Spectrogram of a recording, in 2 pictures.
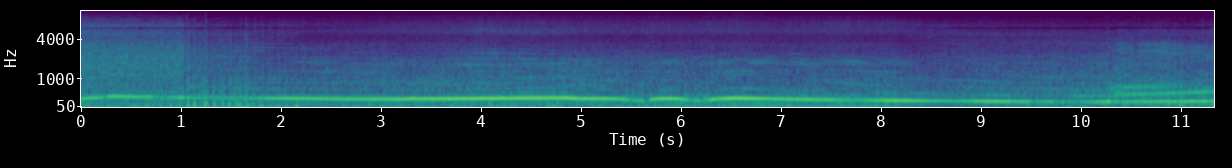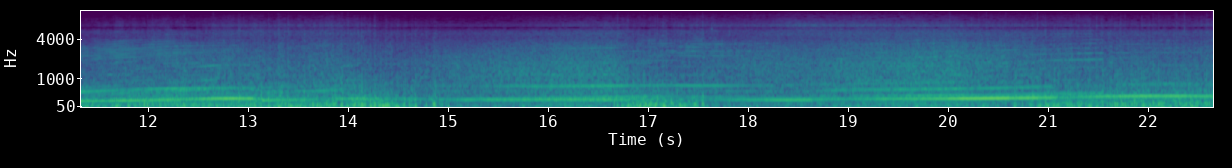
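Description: Suzuki GSX-R600 inline-four sport bike engine running at high revs on track, with wind rushing past. The pitch dips twice about six seconds in, falls steadily as the bike slows into a corner, then climbs again under acceleration with a brief drop at a gear change and keeps rising to the end.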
